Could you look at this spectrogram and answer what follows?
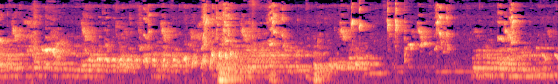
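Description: A green leafbird gives bright, varied chirps and whistled song phrases repeating throughout, fairly close and loud, with short pauses between bursts.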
